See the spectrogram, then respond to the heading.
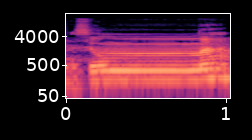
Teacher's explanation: Tsumma di sini kita ada mim bertasdid maka kita dengungkan ya. Tsumma itu pusatnya ada di rongga hidung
